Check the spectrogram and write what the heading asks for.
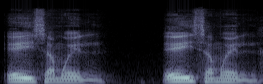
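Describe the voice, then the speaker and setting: A man voicing God's voice as a slow, drawn-out call from far away. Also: mid-range voice, expressive, voice pushed down. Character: calling voice of God, slow and distant.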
